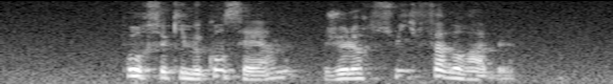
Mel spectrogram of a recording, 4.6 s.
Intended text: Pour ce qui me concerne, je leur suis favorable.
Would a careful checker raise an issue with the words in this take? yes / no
no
